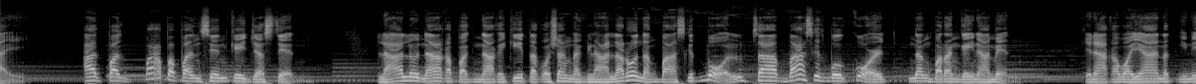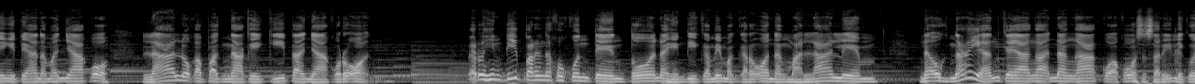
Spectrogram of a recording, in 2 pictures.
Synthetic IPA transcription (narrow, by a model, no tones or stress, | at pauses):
j | ʔɐt̪̚pɐɡ̚papɐpɐnsɪnkɐjd͡ʒɐst̪ɪ̰n | laːlonɐkɐpaɡ̚nɐkɪkiːt̪ɐko̞ʃaŋnɐɡlaːlɐɾo̞nɐŋbaskɛt̪̚bolsɐbaskɛt̪̚bolko̞ɹt̪̚nɐŋbɐɾɐŋɡajnaːmɪ̰n | kɪnaːkɐwɐjanɐt̪̚kɪniːŋɪt̪ɪʔanːɐmanɲaʔɐko̞ | laːlo̞kɐpaɡ̚nɐkɪkiːt̪ɐɲaʔɐko̞ɾo̞ʔo̞̰n | pɛːɾo̞hɪnd̪ipɐɾɪnːɐko̞kont̪ɛnt̪o̞nɐhɪnd̪ikɐmɛmɐɡ̚kɐɾo̞ʔo̞nːɐŋmɐlaːlɪm | nɐʔʊɡ̚naːjɐnkɐjaːŋaʔnɐŋaːko̞ʔɐko̞sɐsɐɾiːlɪko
